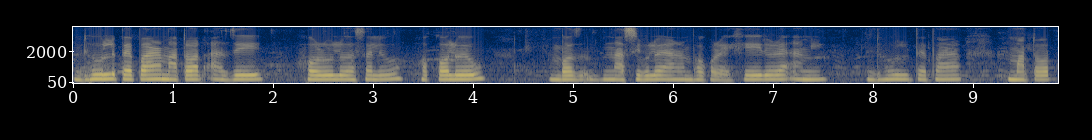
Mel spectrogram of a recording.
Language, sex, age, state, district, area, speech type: Assamese, female, 30-45, Assam, Lakhimpur, rural, spontaneous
